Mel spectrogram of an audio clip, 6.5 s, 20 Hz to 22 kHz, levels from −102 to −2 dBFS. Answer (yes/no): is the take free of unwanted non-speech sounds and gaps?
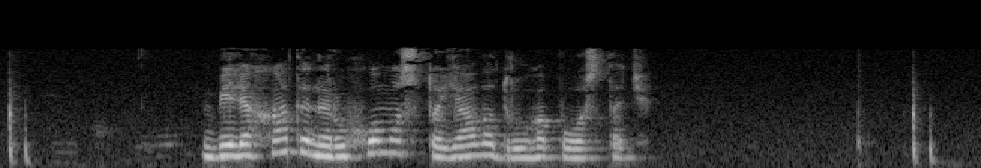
no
